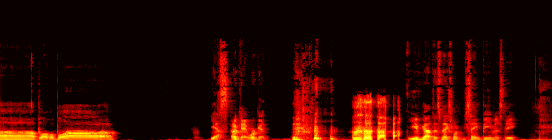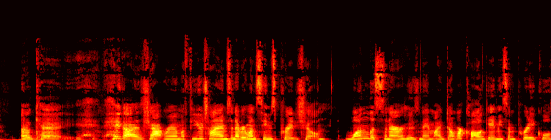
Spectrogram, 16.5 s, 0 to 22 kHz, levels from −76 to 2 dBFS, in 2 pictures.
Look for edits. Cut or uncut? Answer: cut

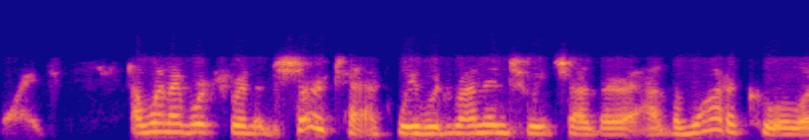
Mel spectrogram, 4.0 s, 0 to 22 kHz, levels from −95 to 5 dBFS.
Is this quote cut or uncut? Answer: uncut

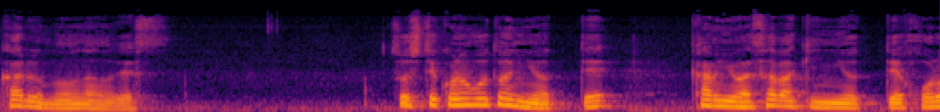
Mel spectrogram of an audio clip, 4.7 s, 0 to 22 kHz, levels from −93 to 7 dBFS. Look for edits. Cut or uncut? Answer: cut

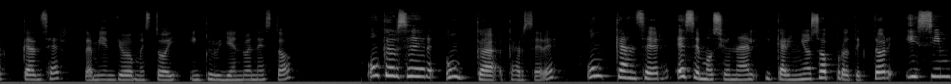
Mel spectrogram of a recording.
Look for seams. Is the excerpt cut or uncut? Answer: cut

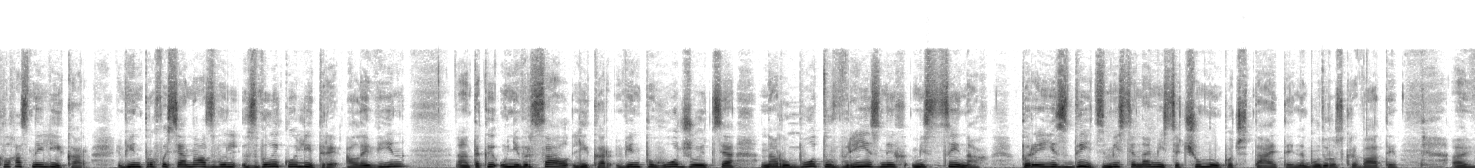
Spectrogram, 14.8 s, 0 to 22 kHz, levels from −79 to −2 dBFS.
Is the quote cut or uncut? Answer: uncut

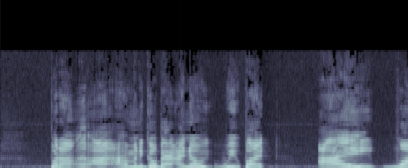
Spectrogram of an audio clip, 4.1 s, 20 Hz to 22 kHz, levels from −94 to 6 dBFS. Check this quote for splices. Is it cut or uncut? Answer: cut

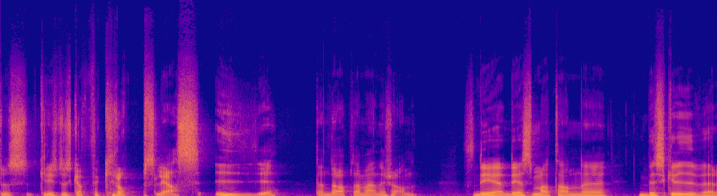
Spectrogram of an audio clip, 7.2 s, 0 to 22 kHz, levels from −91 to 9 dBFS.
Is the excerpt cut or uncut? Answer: uncut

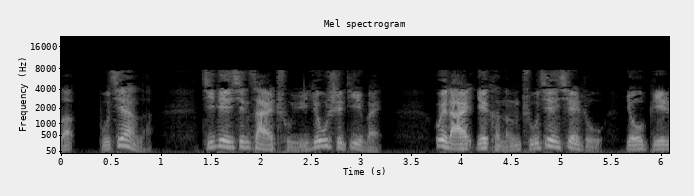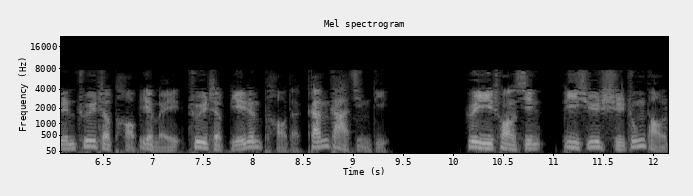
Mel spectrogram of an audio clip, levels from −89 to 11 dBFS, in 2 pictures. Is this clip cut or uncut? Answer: cut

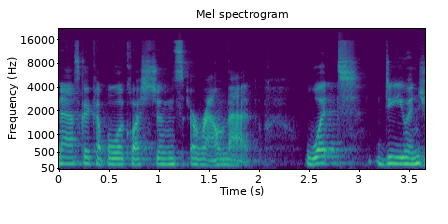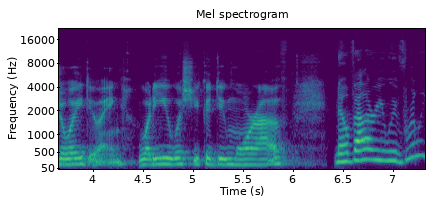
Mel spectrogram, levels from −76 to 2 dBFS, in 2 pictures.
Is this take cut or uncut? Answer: cut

